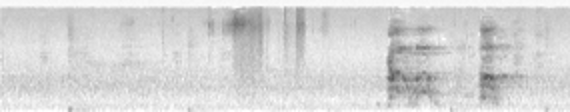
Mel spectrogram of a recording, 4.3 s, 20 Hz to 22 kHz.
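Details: Chow Chow barking at the dog next door: after a quiet stretch with faint background ticks, two sharp, harsh barks come about 0.7 seconds apart near the end.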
